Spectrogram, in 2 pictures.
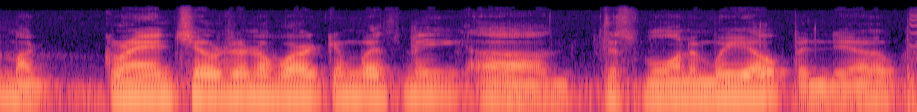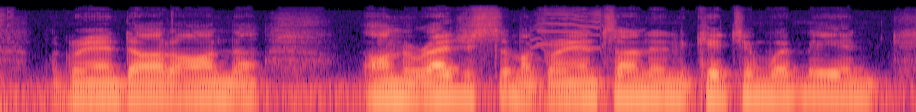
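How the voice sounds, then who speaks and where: The voice has a dark, mellow tone and a monotone, flat intonation. It moves at a moderate pace. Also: man. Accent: New Orleans. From New Orleans. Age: old. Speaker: chef. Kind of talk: casual chat.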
